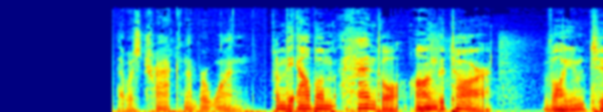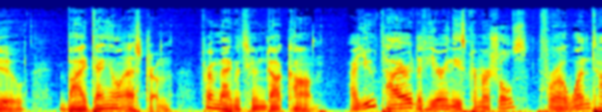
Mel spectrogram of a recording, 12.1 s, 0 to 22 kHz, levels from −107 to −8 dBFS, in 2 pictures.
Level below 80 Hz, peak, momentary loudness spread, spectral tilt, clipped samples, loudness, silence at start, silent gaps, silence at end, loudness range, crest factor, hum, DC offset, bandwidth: -28 dBFS; -6 dBFS; 13 LU; -7 dB/octave; under 0.1%; -20 LUFS; 1.1 s; none; 0 s; 2 LU; 14 dB; none; under 0.1%; 15 kHz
